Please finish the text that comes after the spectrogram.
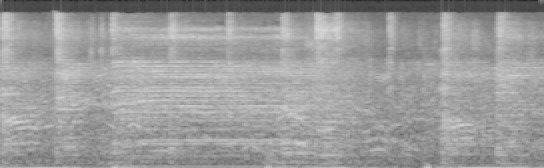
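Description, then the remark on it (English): A dense crowd after a concert, heard from the middle of it, fills the air with continuous babble and chatter, with heavy low rumbling bursts and occasional louder swells of voices throughout. “We're still stuck in the middle of the crowd.”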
